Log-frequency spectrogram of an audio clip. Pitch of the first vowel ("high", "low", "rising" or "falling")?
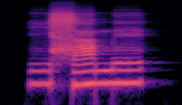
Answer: low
